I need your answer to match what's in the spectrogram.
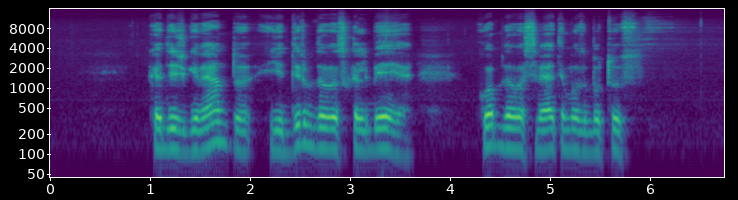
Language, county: Lithuanian, Klaipėda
